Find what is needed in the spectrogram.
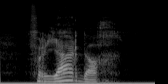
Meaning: birthday
- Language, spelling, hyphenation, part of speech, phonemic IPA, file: Dutch, verjaardag, ver‧jaar‧dag, noun, /vərˈjaːrˌdɑx/, Nl-verjaardag.ogg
